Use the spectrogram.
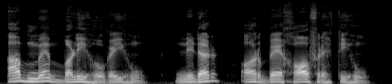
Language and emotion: Urdu, neutral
